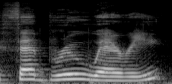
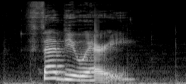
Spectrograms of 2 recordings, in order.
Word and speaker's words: February: you can see that there are two RS but we don't usually pronounce that first R we don't say February we say Fe feary feu February February is one of the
